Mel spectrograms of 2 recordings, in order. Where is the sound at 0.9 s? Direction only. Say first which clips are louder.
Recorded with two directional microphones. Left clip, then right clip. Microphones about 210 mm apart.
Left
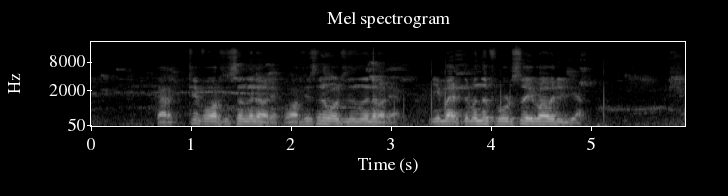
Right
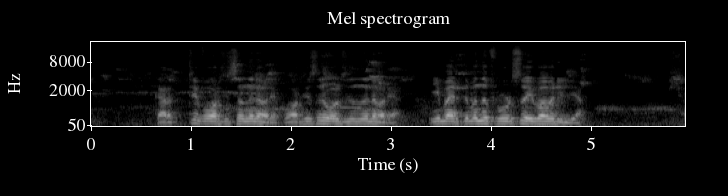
Right 2 dB; 15° left (ahead or behind).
